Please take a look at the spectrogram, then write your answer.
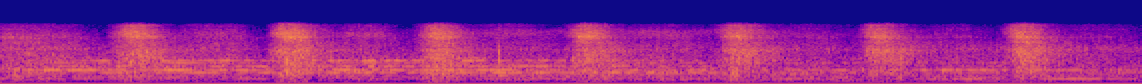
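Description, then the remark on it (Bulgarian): Forceful bhastrika bellows breathing: seven sharp, breathy whooshes in a steady, quick rhythm, each a strong gust of air through the nose, with no talking. “ако искаш, може да бъде по-рязко, като типичното бастрика дишане.”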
